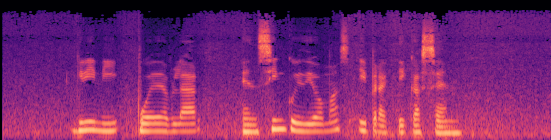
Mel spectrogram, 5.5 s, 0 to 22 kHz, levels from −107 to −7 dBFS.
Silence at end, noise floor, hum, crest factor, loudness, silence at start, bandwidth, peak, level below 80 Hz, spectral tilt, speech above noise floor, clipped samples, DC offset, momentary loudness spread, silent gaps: 0 s; -48 dBFS; none; 18 dB; -26 LUFS; 0.05 s; 16.5 kHz; -8 dBFS; -56 dBFS; -4.5 dB/octave; 22 dB; under 0.1%; under 0.1%; 21 LU; none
